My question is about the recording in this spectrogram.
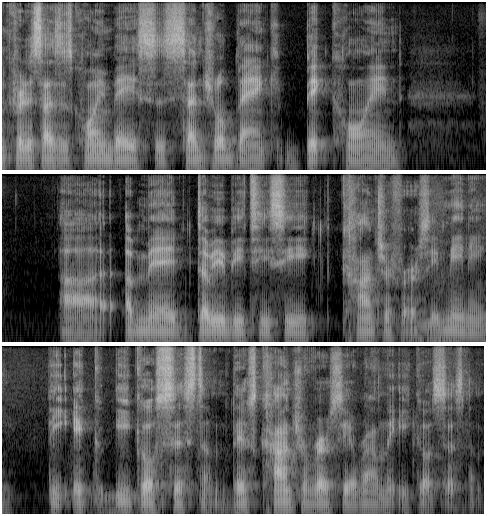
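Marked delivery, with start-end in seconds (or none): none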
